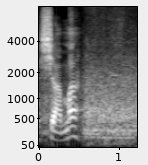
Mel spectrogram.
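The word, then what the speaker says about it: שמע: oír hermanos hablá la del hebreo se pronuncia shama shama raíz primaria oír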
